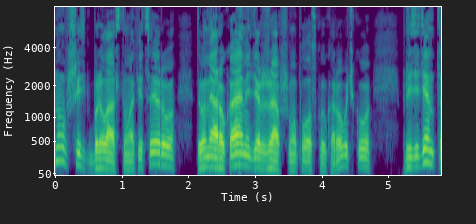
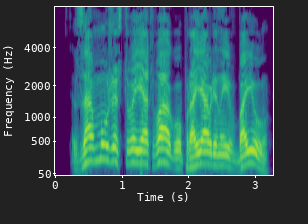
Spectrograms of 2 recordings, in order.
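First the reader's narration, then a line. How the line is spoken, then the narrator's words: Loud. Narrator (Russian): громко заговорила она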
